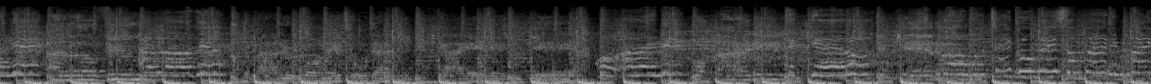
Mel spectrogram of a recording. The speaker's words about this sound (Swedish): medlem i ett band som heter … och de låter så här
